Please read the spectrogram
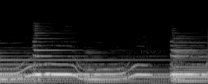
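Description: A vocal warm-up: a voice sings a vocalise, sliding up and down between held notes over sustained accompaniment chords that are struck anew twice.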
